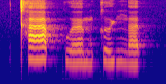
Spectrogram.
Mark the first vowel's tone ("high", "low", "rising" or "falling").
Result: high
